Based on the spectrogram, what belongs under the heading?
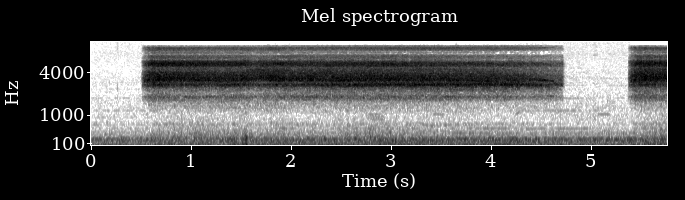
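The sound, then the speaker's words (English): A baby shusher (baby soother) gives off a steady, loud, high-pitched artificial shushing hiss, like white noise, for about four seconds, cuts out briefly, then starts hissing again. No voices are heard. “It's kind of like white noise, but it makes an artificial...”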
